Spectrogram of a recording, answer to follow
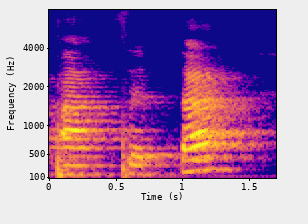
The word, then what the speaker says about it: aceptar: So you have aceptar. You kind of hear that the emphasis on the last syllable being syllable number one going from left to right.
